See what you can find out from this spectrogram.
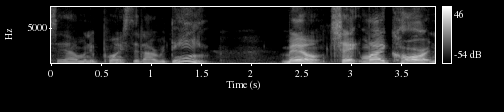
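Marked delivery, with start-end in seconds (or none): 2.3-3.8 each word stretched slowly and louder; slow and deliberate. Retold or imitated. To the cashier who ignores him, slow and louder. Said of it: "Now I'm talking like, it's like sign language".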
